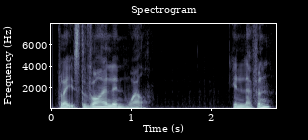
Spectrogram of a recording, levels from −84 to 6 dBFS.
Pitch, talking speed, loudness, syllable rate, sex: 110 Hz, 105 wpm, -17 LUFS, 4.9 syllables/s, male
